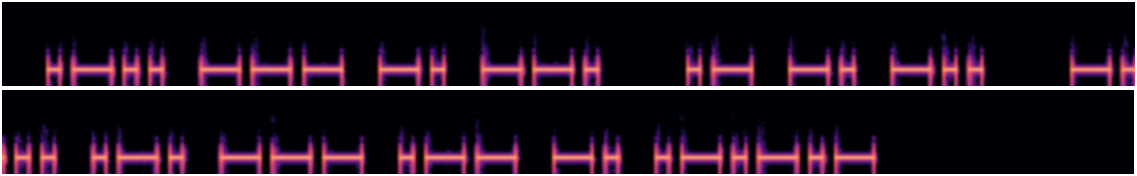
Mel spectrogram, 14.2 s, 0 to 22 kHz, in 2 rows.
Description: Morse code, heard as a keyed tone, about 15 wpm, 700 Hz. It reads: LONG AND BROWN.
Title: Sentences from Top 1200 Words 15wpm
